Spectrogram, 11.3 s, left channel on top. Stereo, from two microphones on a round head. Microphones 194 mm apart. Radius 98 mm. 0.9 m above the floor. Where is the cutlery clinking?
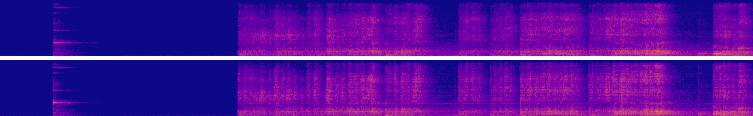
70° right (ahead or behind), 2.5 m.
